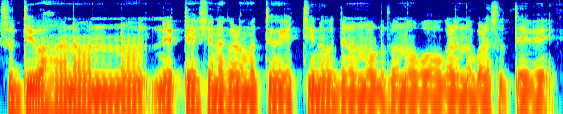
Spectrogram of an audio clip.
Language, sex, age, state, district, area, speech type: Kannada, male, 18-30, Karnataka, Tumkur, urban, spontaneous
